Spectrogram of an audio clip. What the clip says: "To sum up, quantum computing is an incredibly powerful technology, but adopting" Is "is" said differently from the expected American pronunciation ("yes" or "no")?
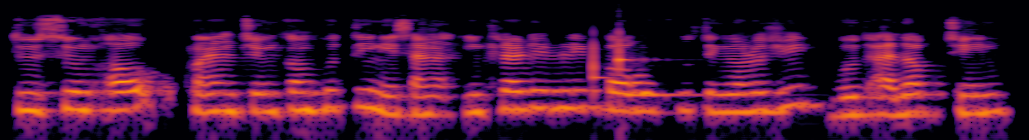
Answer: yes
